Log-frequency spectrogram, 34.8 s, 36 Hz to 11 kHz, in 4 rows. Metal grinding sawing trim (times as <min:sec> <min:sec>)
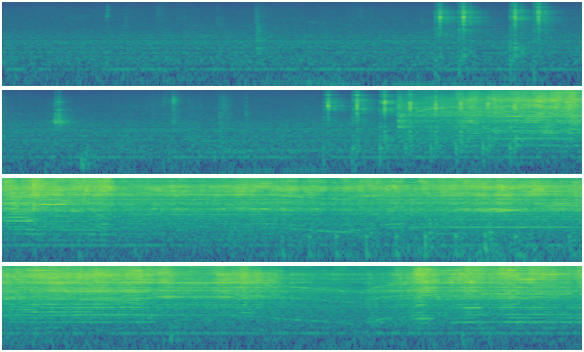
0:14.7 0:34.8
